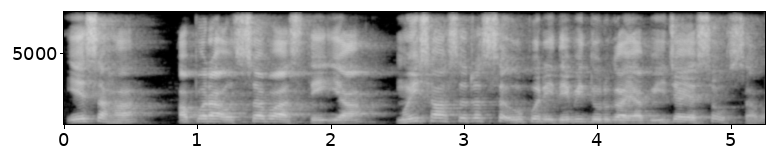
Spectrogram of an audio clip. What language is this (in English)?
Sanskrit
